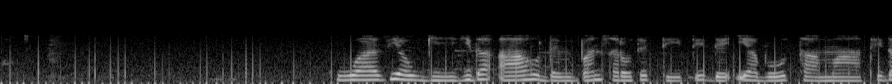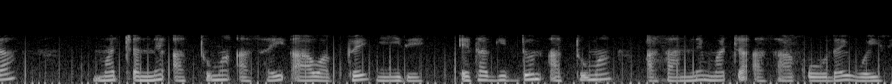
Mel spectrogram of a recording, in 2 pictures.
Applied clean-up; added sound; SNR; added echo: none; Crackle; 12 dB; none.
